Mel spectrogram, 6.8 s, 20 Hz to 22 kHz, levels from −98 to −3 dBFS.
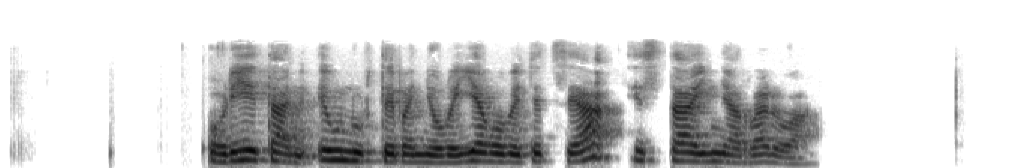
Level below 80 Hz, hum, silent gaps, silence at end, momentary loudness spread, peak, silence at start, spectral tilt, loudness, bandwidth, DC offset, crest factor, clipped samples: -62 dBFS; none; none; 1.45 s; 10 LU; -2 dBFS; 1.4 s; -6 dB/octave; -15 LUFS; 7.8 kHz; under 0.1%; 14 dB; under 0.1%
